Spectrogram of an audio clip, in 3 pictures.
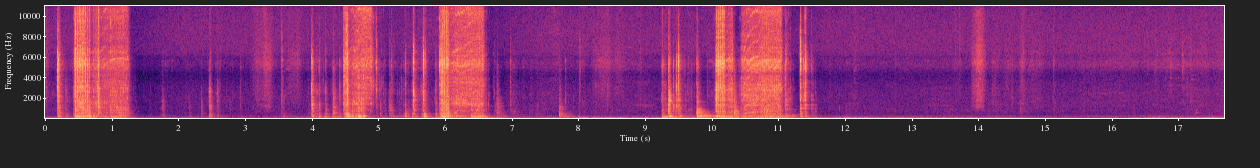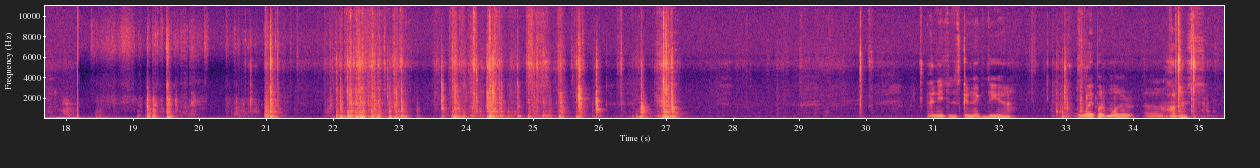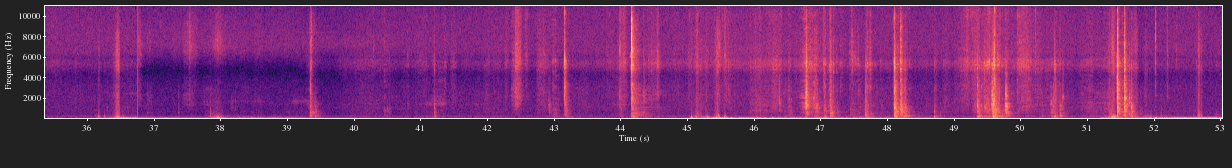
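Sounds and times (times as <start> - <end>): plastic panel knocking and rattling: 9.2 - 11.6.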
